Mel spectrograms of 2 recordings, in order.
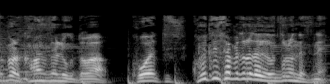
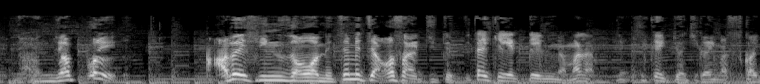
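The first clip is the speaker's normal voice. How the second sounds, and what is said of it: Imitates another person's voice. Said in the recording (Japanese): “モノマネをちょっと入れたってこと ... 総理の真似したんですよ ... 全然何言ってるかわかんないし”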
